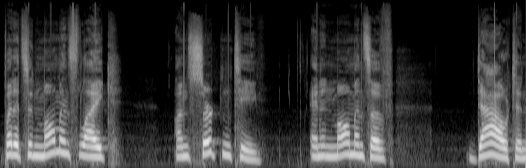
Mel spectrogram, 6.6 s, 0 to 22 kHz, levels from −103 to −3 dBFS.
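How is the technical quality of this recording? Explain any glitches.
The recording is marred by one fault. Word clock ticks run from 0.37 s, just after "but it's", to 6.47 s. About twenty sharp ticks of uneven strength recur roughly every third of a second. Each one marks a moment when an unsynchronised receiver's clock slides past the sender's and drops or repeats a single sample, which fits a clock mismatch of roughly 70 ppm. Their steady rhythm separates them from random clicks or dropouts.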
